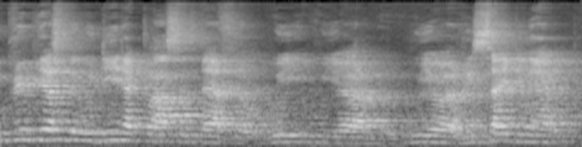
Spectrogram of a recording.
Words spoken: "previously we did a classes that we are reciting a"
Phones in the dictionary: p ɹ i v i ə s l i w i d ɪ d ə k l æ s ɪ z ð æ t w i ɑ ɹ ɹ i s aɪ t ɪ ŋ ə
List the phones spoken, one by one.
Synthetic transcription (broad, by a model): p ɹ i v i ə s l i w i d ɪ d ə k l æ s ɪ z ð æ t w i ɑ w ɹ i s aɪ t ɪ ŋ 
